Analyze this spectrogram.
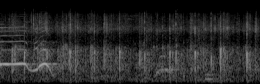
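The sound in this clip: A church audience applauds to welcome a speaker, making a fairly soft, steady patter of many hands clapping at once.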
